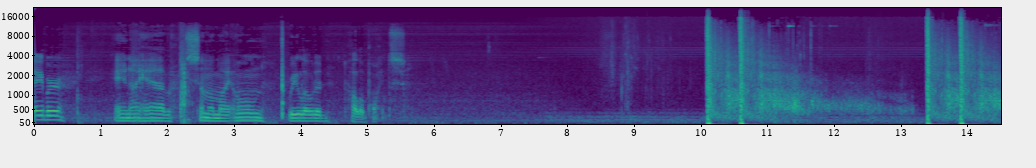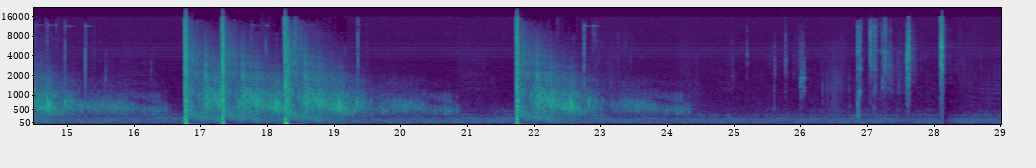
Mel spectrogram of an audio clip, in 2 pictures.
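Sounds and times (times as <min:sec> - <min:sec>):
gunshot echo: 0:10.1 - 0:20.9, 0:21.7 - 0:24.3
pistol shots: 0:10.1 - 0:20.9, 0:21.7 - 0:24.3.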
